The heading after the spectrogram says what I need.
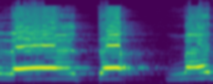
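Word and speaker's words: لَا تَأْمَنَّا: Cara bacanya ada 3 syarat. Yang pertama menunjukkan nun sukun. La ta'man. Kemudian mencucu karena harus ismam. La ta'man. Kemudian kembali. Nah, ada nun tasydid. La ta'man. La ta'manna.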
